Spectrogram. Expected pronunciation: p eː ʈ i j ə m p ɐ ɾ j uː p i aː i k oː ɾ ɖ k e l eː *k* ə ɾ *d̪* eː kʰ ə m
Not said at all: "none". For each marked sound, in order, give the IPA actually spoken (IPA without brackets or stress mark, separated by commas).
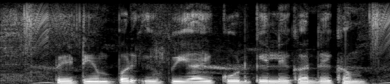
kʰ, d̪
